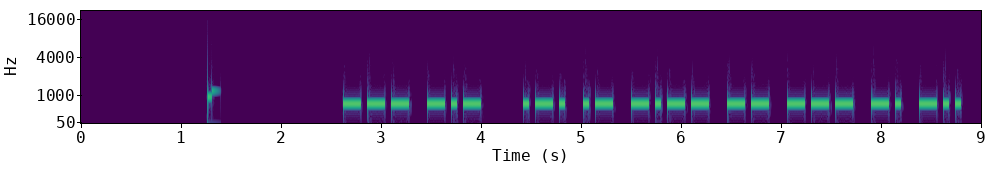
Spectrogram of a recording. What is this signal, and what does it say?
Morse code, heard as a keyed tone, about 20 wpm, 700 Hz. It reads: OK RAYMOND
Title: Practice QSO - Exchange 3 - More Info - 20wpm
